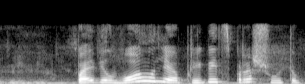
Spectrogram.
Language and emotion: Russian, positive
